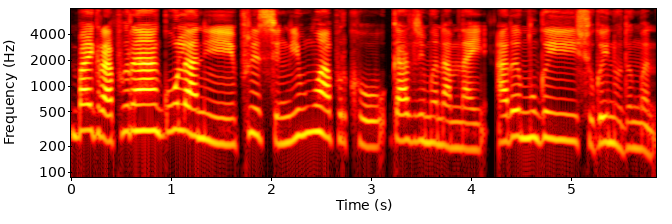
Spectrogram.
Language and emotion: Bodo, disgusted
